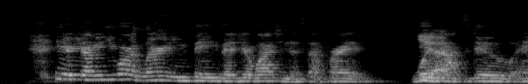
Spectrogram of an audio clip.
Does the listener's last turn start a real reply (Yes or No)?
No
